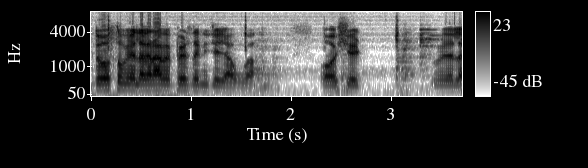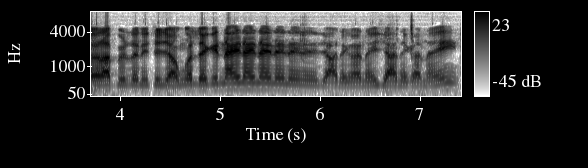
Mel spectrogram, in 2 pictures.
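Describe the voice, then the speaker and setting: A man giving excited let's-play commentary, coaxing and yelling at his game character, his throat dry from shouting. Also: fairly high pitch, quick pace, dull audio, slight background noise. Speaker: gaming video host.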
